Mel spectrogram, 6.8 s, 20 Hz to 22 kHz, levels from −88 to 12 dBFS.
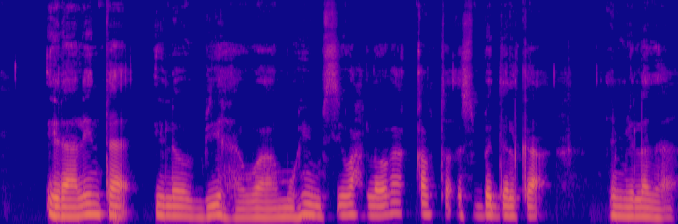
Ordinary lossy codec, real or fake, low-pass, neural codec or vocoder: none; real; none; none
